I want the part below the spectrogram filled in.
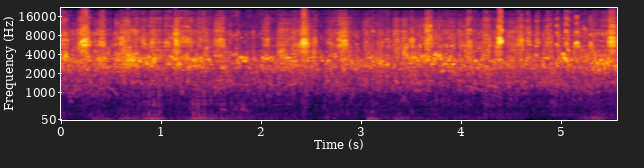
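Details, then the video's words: Budgerigar colony of yellow birds in an aviary: constant high chatter with several clear, sharp whistled chirps standing out every second or so above the flock. "Budgies chirping sounds"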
